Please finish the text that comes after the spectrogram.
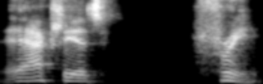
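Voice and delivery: ordinary talk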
